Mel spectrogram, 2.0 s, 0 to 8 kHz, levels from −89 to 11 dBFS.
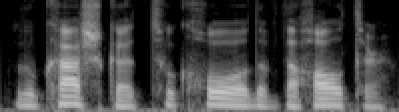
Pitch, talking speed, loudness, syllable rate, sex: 120 Hz, 180 wpm, -19 LUFS, 4.9 syllables/s, male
